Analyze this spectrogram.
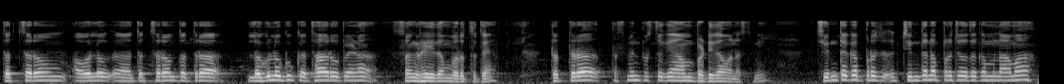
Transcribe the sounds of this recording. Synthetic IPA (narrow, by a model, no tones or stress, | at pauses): t̪ɐt̪sɐɾmɐʋɐlot̪ɐt̪sɐɾmt̪ɐt̪ɾɐ | lɐɡulɐɡukɐt̪ʰaɾuːpeːɽ̃ɐsɐŋɡɾɐɦit̪ɐmʋɐɾt̪ɐt̪e | t̪ɐt̪ɾɐt̪ɐsmiːnpust̪ɐkeaɦɐmpɐʈit̪aʋɐnɐsmi | t͡ʃint̪ɐkɐpɾɐt͡ʃint̪ɐnɐpɾɐt͡ʃoːd̪ɐkɐmnaːmɐ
